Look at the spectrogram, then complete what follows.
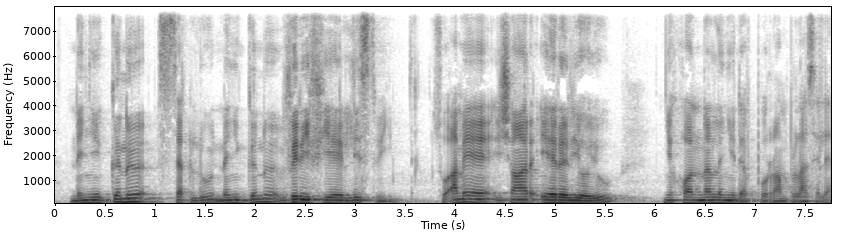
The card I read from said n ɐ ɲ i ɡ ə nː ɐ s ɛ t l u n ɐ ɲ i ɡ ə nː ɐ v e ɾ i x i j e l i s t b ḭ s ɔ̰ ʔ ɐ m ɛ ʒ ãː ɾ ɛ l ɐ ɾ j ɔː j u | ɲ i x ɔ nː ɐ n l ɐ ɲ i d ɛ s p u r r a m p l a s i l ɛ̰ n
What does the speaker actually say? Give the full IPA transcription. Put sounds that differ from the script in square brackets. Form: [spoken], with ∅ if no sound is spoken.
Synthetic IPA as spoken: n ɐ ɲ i ɡ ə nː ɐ s ɛ t l u n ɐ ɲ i ɡ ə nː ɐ v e ɾ i [f] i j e l i s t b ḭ s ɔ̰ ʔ ɐ m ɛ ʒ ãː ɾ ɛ [ɾ] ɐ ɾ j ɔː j u | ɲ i x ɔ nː ɐ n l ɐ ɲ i d ɛ [f] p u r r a m p l a s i l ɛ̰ n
